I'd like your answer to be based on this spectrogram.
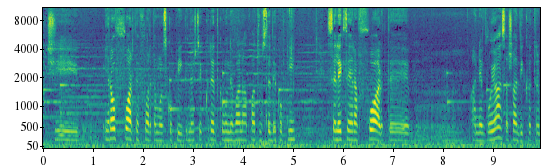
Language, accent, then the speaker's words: Romanian; Fălticeni, Suceava County, Romania; born there; now in Deva, Romania; au uh, filmat parcursul meu, unde m-am născut, drumul de la Fălticeni la Deva, pe mama mea a intervievat-o, pe câțiva antrenori de la Deva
